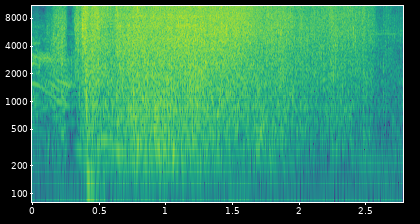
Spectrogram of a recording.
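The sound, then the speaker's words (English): A man loses his footing and crashes backward into water with a loud, heavy splash, followed by a couple of seconds of churning, sloshing water as the surface settles. “loses his footing and falls back into the water.”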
